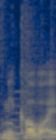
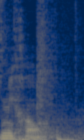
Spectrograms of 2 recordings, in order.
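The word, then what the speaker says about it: Mikołaj: your polish name is mikawai okay i thought it was miho sorry much see i would butcher that name and go make a large but uh mikawai that's the polish pronunciation it's like the equivalent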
